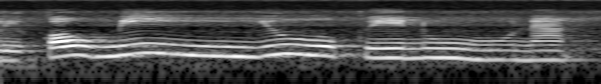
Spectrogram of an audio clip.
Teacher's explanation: Liqaumi itu ada harokat tanwin berupa kasrotain yang bertemu dengan huruf ya yang berbunyi yuqinuna, maka tanwin membacanya dimasukkan ke dalam huruf ya yang ada di depannya, yaitu membacanya liqaumi yuqinuna, seperti itu. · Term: idgham bihuna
